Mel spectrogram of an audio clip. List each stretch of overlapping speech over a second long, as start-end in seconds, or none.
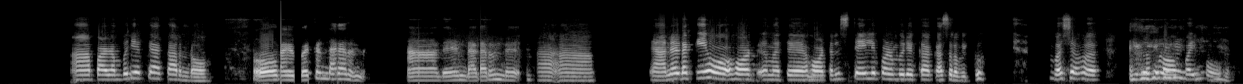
none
